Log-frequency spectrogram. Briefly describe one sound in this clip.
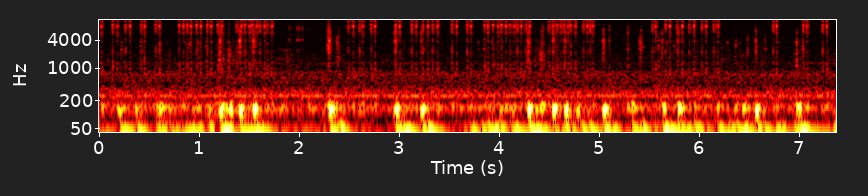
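Blocks are placed with soft, dull thuds at an uneven pace.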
